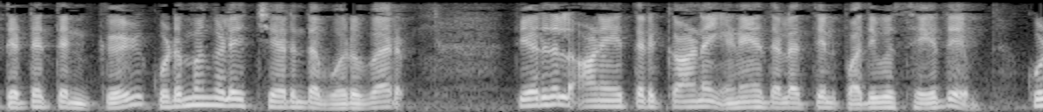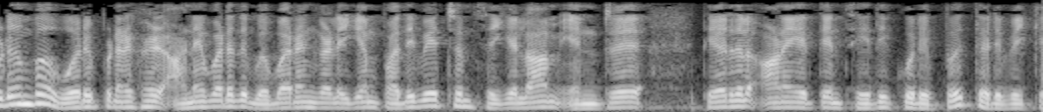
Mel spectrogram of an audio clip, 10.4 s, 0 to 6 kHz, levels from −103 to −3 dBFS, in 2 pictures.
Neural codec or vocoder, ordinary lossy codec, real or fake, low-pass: none; none; real; 5.4 kHz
